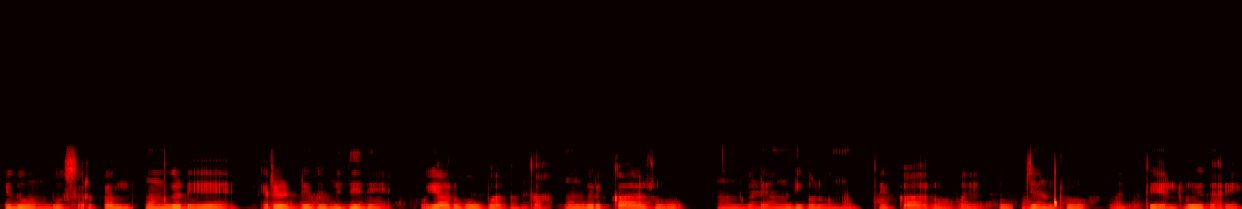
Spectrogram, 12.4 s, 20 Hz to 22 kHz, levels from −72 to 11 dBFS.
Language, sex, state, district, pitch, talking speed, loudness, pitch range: Kannada, male, Karnataka, Dharwad, 100 Hz, 105 wpm, -38 LUFS, 95-105 Hz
